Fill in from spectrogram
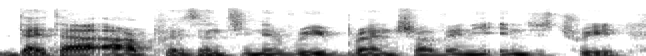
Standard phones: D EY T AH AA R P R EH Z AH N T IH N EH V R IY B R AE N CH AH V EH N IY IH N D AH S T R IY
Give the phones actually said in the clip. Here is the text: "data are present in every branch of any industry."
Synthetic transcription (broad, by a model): D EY T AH AA R P R EH Z AH N T IH N EH V R IY B R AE N CH AH V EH N IY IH N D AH S T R IY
